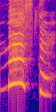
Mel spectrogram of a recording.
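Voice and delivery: very high, loud magic-harp cry; shrieking alarm call to the giant. A narrator's reading. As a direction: call out in alarm for your master. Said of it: "the harp cried".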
